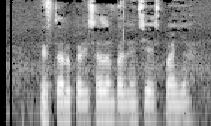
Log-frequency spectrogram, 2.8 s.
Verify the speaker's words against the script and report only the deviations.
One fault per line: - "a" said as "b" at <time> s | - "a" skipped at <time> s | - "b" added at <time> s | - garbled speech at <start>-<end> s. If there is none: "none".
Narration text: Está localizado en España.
- "Valencia" added at 1.5 s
